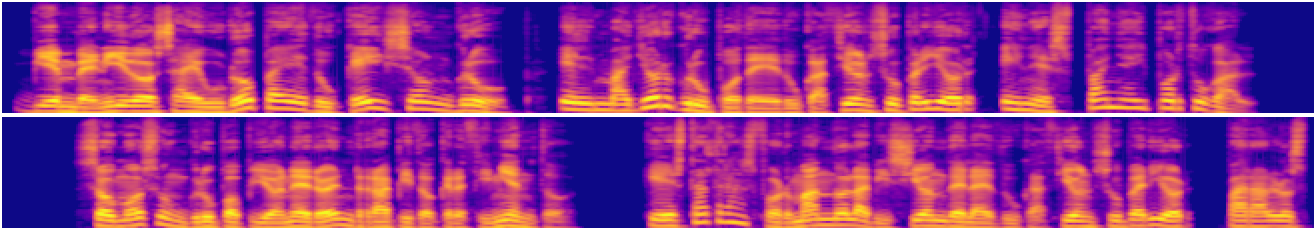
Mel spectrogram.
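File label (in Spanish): Video Promocional Corporativo, voz en off; Promotional Video – Corporative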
